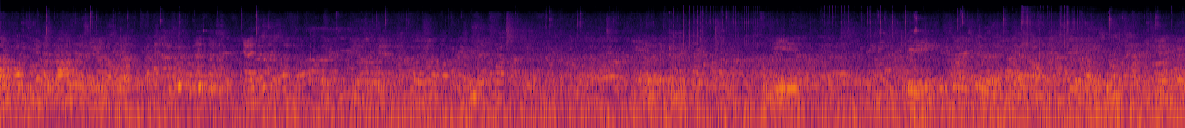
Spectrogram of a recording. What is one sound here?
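A crowd of men and women chatter and murmur indoors.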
